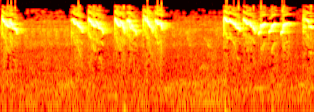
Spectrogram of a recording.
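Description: An Oriental white-eye sings high, thin twittering phrases of quick falling notes, delivered in short bursts with brief pauses between them.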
